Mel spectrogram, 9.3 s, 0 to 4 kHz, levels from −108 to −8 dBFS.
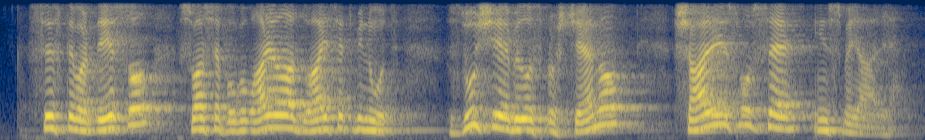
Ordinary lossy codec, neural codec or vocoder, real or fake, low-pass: none; none; real; 3.6 kHz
